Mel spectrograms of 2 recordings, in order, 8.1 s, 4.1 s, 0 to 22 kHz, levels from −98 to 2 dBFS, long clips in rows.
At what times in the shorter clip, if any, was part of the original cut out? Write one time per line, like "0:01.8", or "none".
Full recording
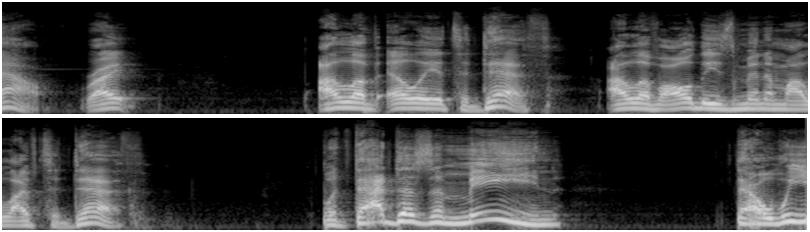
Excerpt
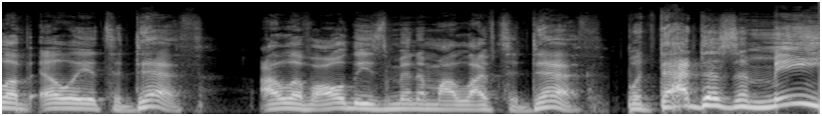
0:03.0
